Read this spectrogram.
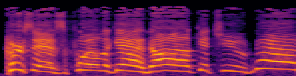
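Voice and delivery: high, loud mock villain rant; hammed-up cartoon villain, thwarted and raging; melodramatic villain meltdown. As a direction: wail it out with histrionic excess. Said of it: "no stupid emotional meltdown".

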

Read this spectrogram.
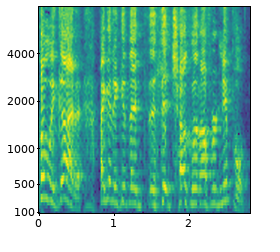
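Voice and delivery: lightly voiced gleeful surgeon; mock doctor. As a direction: ham up the greedy doctor. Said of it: "he's like".

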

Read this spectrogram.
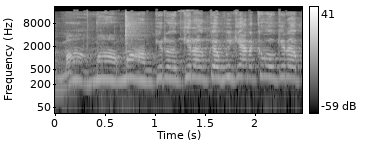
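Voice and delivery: high, urgent pleading to mom; panicked children waking their mother; imitating screaming kids. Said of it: "I heard them scream".

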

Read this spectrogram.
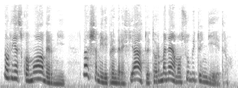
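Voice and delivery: very high breathless whine; panicked maid. Acted. Frightened maid begs Aravis to turn back, high whine. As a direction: Saralin begging, pitched far up.

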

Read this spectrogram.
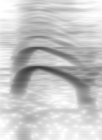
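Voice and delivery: very high ecstatic woo; joyful whoop. Real, not acted. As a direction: whoop it out with joy. Preacher's exclamation of joy.

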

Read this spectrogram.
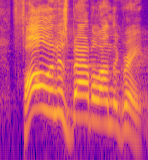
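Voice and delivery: high, loud proclamation; angel's great shout. Acted. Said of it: "A great shout comes from an angel".

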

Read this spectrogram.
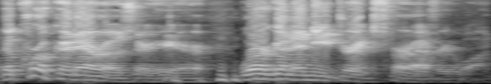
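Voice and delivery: loud proud announcement; hearty giant. Pretend. Giant announces his party at the tavern, loud and proud. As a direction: boom it to the whole tavern. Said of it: "He'd be like".

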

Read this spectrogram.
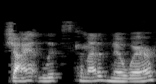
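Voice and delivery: ordinary delivery

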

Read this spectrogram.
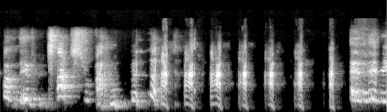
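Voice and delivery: high-pitched, laugh-choked words; laughing through words. Real, not acted. Telling the interviewer his bluff, laughing. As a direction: get the line out while cracking up.

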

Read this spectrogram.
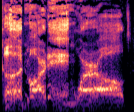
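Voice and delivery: very high, strained, scratchy croak; squeaky little frog with a scratchy throat. Acted. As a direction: holler slowly through a wrecked throat. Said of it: "only thing that came out of his voice".

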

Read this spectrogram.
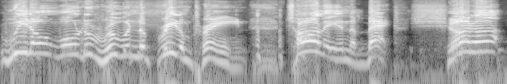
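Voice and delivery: high, loud mock-urgent character voice; hammed-up escape leader. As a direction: play a bossy leader frantically ordering the group around. Plays escaped slave leader on Underground Railroad.

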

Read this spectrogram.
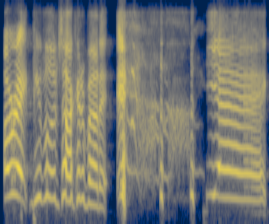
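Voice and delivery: excited. Retold or imitated. Excited about episode comments.

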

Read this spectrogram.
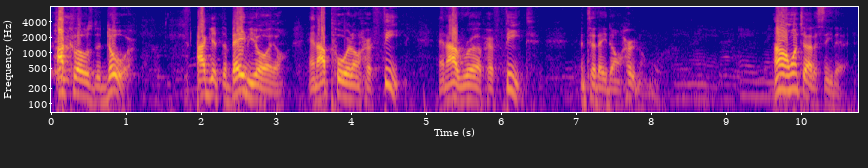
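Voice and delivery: low, hushed confiding tone; soft and low, with pauses between phrases; tender, intimate. Real, not acted. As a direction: confide it privately and gently. Intimate private worship of wife.

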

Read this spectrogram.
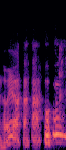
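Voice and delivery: high, comic swashbuckling yelps; high fencing cries. Acted. Didymus fencing Sheppy with a ruler, high comic yelps. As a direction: squeal out playful sword-fight noises. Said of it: "he's back to Sheppy with the ruler going".

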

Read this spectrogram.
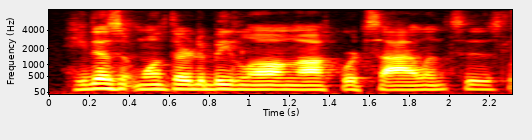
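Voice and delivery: normal talking voice

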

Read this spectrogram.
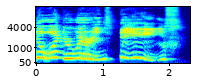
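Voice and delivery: very high, slow hammed-up proclamation; exaggerated high-pitched impression; mock George Lucas. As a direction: squeal it out slowly as a joke. Mock re-enactment of the George Lucas quote.

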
